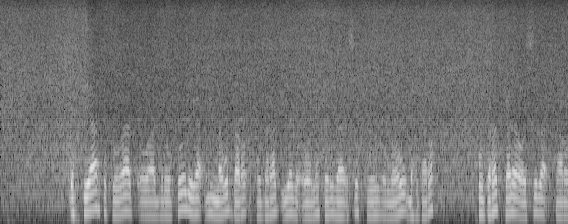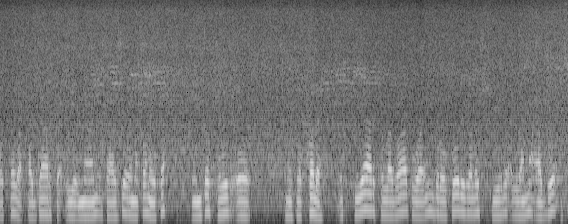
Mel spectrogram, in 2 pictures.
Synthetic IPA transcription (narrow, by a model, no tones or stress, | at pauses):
ʔɪχt̪ʰɪjaːrkʰɐkʰɔːwaːd̪ɔːwɑːdɪɾɔːkʰɔːlɪɣɐʔɪnlɐɣʊd̪ɐɾɔqʊd̪rɐd̪ɪjɐðɐʔɔːlɐt̪ʰɪɾɪðɐsɪfuːd̪lɔːɣʊɖɛħd̪ɐɾɔ | χʊd̪ɾɐd̪kʰɐlɛɔːsɪðɐkʰɐɾɔːt̪ʰɐðɐqɑt͡ʃaːrkʰɐ̰ʔijɔmaːmɪt̪ʰaːsɪɔːnɔqɔnɛjsɐ | ɪnt̪ʰɐfuːd̪ɔː | mɐfɐqɔlɛ | ɪχt̪ʰɪjaːrkʰɐlɐβaːd̪wɑːɪnbɾɔkʰɔːlɪɣɐlɐʃkiːlɔlɐnɐʕɑbɔ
